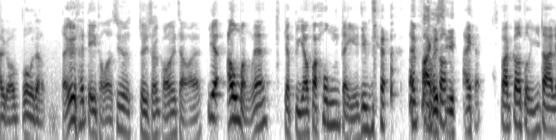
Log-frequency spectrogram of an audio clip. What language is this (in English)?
Chinese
